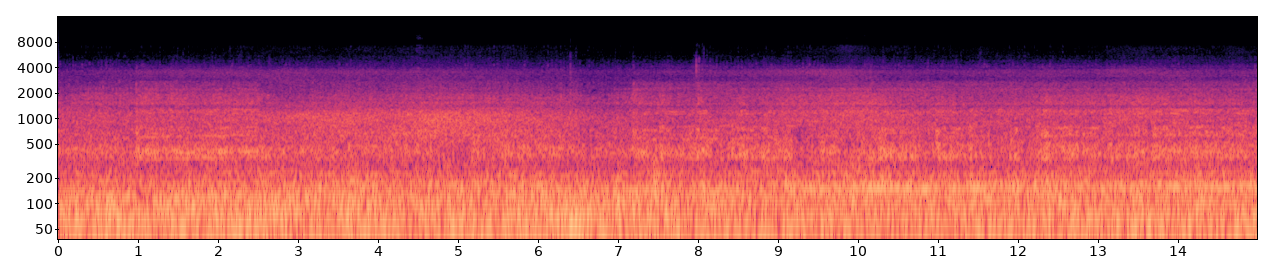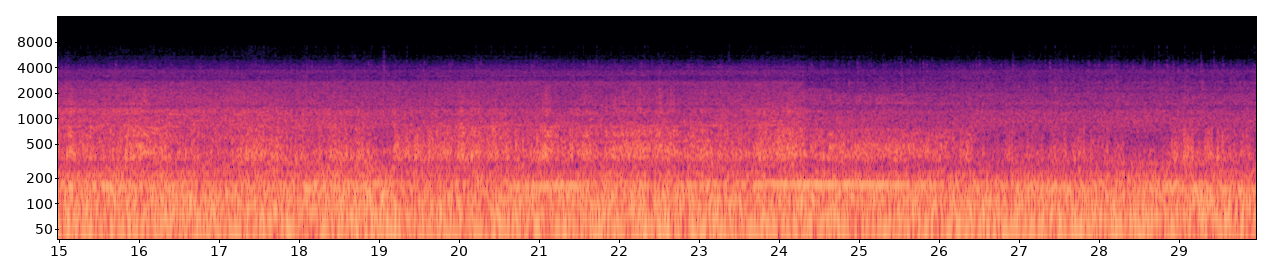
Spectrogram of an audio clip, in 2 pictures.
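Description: Steady rush of wind on the microphone and road noise while riding a bicycle, heaviest in the low end.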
